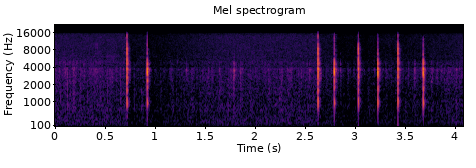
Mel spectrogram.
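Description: Button presses on a handheld MS309 OBD2 code reader: two quick ticks, then after a pause a run of six ticks, about five a second, as its menu is scrolled.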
